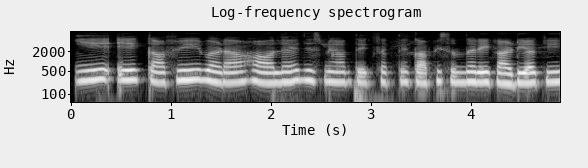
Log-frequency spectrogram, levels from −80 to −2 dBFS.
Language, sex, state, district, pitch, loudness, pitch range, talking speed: Hindi, female, Himachal Pradesh, Shimla, 240 Hz, -14 LUFS, 230-260 Hz, 195 wpm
